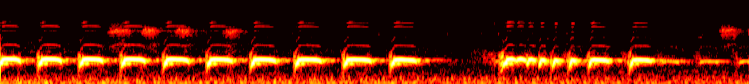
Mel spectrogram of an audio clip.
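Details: Zebra dove of a local strain, recorded as a lure for other zebra doves, giving rapid, evenly spaced mellow cooing notes, about eight in a row, then a short pause and a quicker stuttering burst of similar notes.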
